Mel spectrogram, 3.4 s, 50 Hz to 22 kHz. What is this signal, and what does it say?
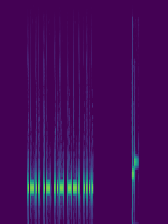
Morse code, heard as a keyed tone, about 42 wpm, 700 Hz. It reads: LAUGH
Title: Sentences from Top 500 Words - New Word Drill - 45wpm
